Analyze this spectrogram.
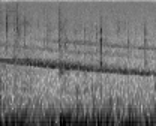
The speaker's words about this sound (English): Another, another uh, fire. Another one. Man. That one's ambulance this time.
